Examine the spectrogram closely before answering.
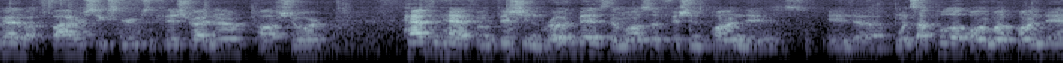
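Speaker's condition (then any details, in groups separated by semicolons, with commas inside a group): No condition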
